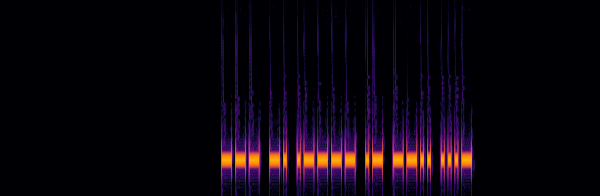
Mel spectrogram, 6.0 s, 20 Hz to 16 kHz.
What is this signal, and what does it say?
Morse code, heard as a keyed tone, about 36 wpm, 700 Hz. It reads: ON1AZV
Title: DXCC-100 Call Signs - 6 Characters - 35wpm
